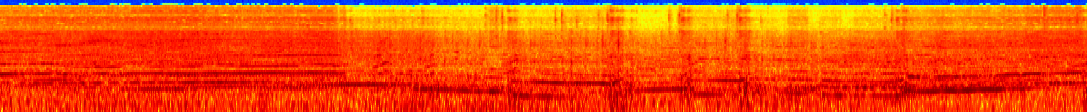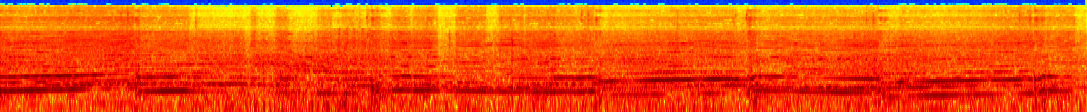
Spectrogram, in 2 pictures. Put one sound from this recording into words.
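A racing car engine roars loudly, its pitch climbing and dropping sharply with each gear change.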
